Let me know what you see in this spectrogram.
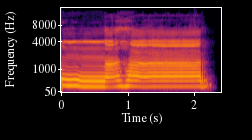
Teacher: گی۔ أَن تُدْرِكَ الْقَمَرَ وَلَا اللَّيْلُ سَابِقُ النَّهَارِ، یہاں پر بھی را باریک ہوگی اور نون مشدد میں غنہ کر کے پڑھیں گے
